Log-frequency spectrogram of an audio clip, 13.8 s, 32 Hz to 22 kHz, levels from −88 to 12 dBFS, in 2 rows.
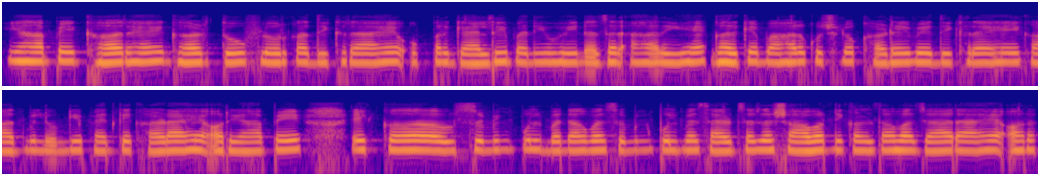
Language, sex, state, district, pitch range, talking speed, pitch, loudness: Hindi, female, Maharashtra, Dhule, 205-215 Hz, 245 wpm, 210 Hz, -21 LUFS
